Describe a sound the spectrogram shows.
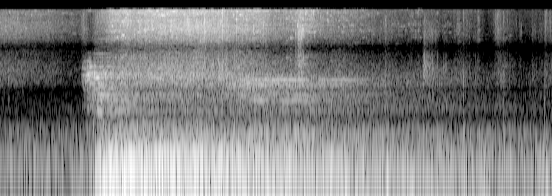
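A deep chime swells and rings out, then fades slowly.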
